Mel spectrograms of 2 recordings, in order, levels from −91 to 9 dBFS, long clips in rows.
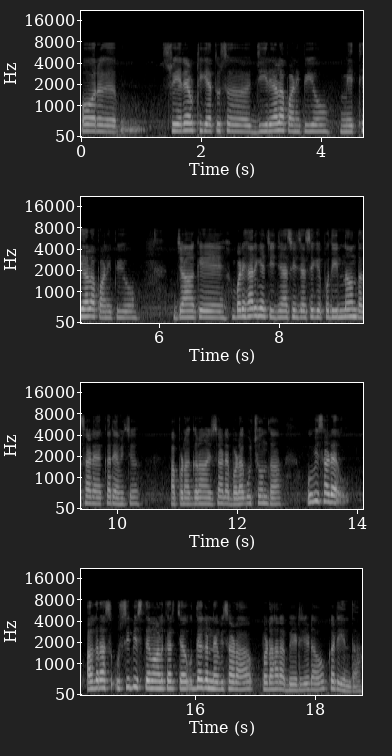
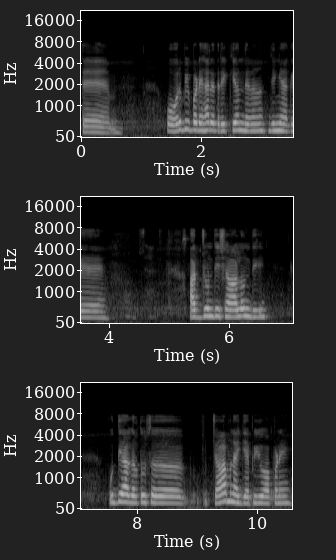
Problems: constant background noise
